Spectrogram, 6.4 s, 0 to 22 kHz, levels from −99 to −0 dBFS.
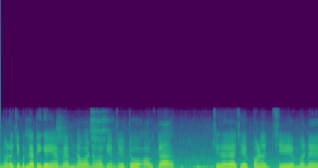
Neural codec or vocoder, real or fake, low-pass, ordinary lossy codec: none; real; none; none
